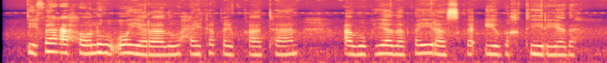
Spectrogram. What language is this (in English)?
Somali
